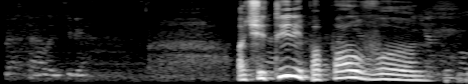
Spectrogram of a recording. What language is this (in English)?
Russian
